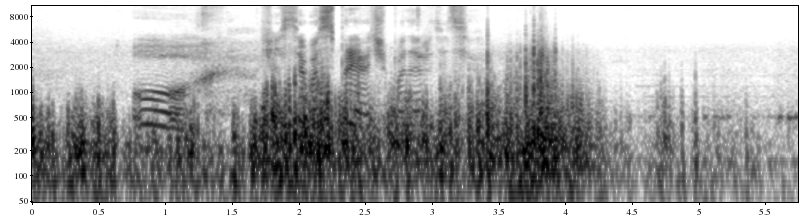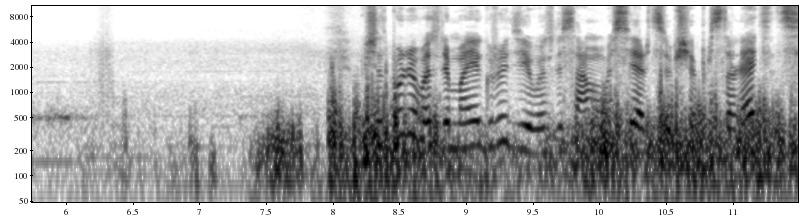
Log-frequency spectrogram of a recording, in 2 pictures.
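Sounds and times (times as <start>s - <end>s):
strong gusty wind buffeting the microphone outdoors: 0.0s - 11.4s
speech: 0.8s - 3.9s, 8.7s - 11.4s
quieter outdoor rustle: 2.6s - 8.2s.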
